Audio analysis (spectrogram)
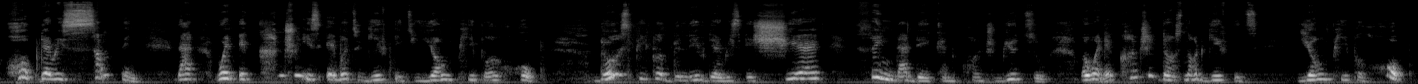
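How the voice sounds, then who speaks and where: A woman's voice: mid-range voice, very animated, a little slow, warm tone, slightly rough, distant mic. A woman from Cameroon, giving casual spoken commentary in an emphatic way and repeating phrases for stress. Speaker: vlogger.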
